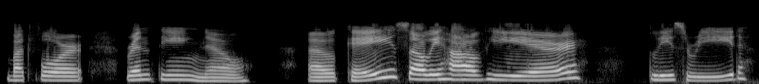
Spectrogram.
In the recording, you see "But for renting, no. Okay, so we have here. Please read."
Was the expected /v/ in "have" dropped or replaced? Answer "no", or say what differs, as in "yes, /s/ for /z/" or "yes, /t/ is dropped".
no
